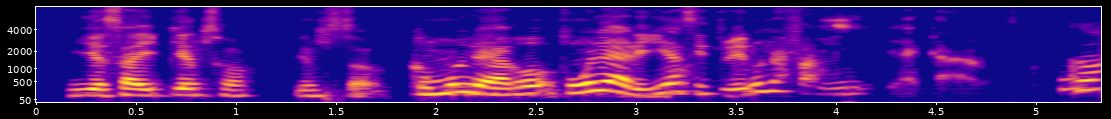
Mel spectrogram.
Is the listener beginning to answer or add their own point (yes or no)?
yes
